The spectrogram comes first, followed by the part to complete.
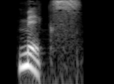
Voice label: "mix", voice, spelling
